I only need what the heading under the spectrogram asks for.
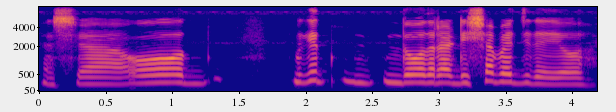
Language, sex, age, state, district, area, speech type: Dogri, female, 30-45, Jammu and Kashmir, Udhampur, rural, spontaneous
